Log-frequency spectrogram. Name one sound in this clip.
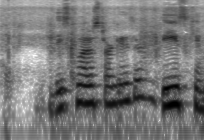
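Paper sheets rustle as they are turned.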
